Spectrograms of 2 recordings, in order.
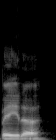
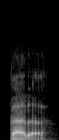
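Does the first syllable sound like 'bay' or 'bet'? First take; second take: bay; bet. First: The first syllable sounds like 'bay'. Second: The first syllable sounds like 'bet'. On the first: The speaker calls it wrong. "I always thought it was beta" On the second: The speaker calls it right. "but it's betta"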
